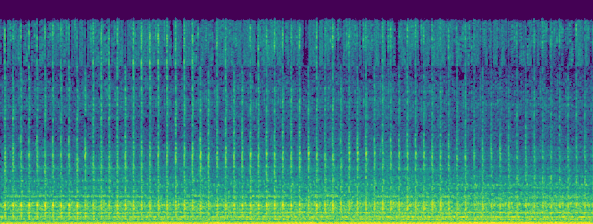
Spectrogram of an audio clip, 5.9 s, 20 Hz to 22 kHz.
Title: Yamaha YZF R1 RN19 2008 Engine Knocking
